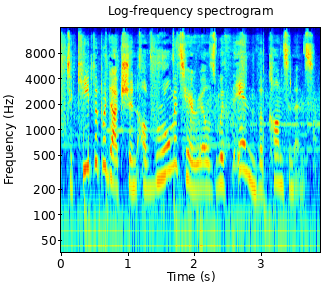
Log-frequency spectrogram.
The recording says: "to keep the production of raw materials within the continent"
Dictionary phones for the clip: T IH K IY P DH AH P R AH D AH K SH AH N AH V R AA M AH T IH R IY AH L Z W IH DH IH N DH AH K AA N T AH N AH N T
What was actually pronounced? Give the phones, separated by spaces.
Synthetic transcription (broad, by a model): T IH K IY P DH AH P R AH D AH K SH AH N AH V R AA M AH T IH R IY AH L Z W IH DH IH N DH AH K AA N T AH N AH N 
